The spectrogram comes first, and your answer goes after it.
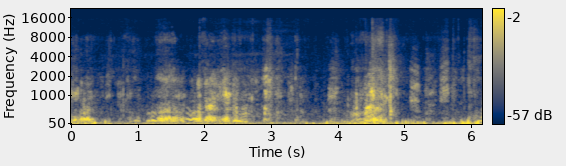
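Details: Two German Shepherds, mother Asta and son Max, playing together; rough, low growls and snarls come in bursts with heavy panting, alongside scuffling and thumping from the play.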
